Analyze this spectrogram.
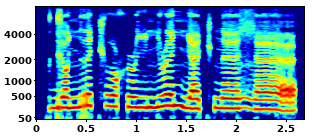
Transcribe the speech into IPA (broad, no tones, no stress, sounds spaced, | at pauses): ɡʲ ɒ ɲ r ɛ t͡ʃ ðˤ u x ɹ i ɲ ɹ ɛ ɲ æ t͡ʃ n ɛ ɮ æ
